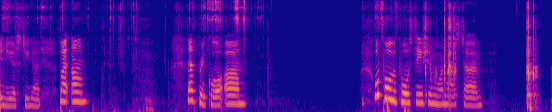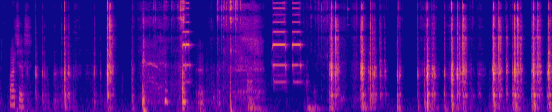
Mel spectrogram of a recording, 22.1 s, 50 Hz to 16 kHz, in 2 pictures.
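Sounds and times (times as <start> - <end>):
keys jangling: 0.0 - 1.1, 2.1 - 2.8, 3.9 - 5.3, 14.3 - 16.0, 17.2 - 18.2.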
